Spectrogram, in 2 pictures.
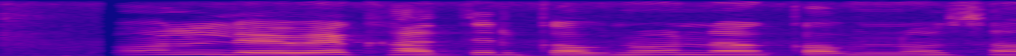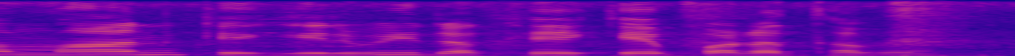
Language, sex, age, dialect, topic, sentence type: Bhojpuri, female, 18-24, Northern, banking, statement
